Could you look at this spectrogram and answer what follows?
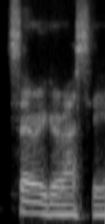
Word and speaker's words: Serhou Guirassy: How am I pronouncing this player's name? I'm gonna butcher him. I'm gonna go for Serhou Guirassy. Serhou Guirassy, yeah. Serhou Guirassy. That's right.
